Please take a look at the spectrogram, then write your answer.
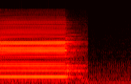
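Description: Quiz buzzer at a national school quiz semi-final, a loud steady electronic tone holding for about two thirds of a second, then cutting off and leaving near silence.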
